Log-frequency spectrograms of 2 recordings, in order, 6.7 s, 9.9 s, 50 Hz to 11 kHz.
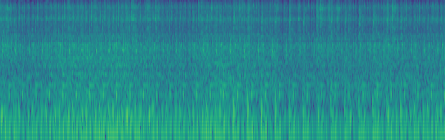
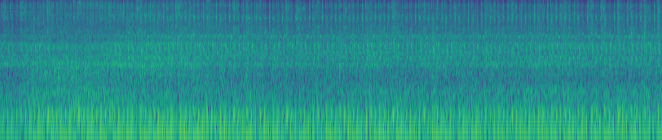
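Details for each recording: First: IH 484 diesel tractor with PLN injection, running after cold start: uneven loping idle with dropped firing pulse; cracking injector lines shows number 1 makes little difference, weak cylinder; odd intake sound also noted. Diesel misfire. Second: IH 484 diesel tractor, cold start around 55°F: steady, even idle with deep low rumble, no knocks or misses, still very smoky but sounding much better; normal diesel idle.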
